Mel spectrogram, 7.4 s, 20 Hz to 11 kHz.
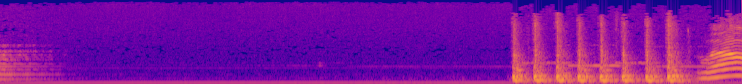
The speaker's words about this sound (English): We must have been knocking here for 5 or 6 minutes.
